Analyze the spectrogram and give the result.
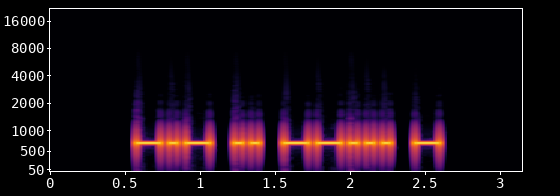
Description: Morse code, heard as a keyed tone, about 22 wpm, 700 Hz. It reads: KI7T
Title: USA Call Signs - 4 Characters - Repeated 3x - 22wpm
